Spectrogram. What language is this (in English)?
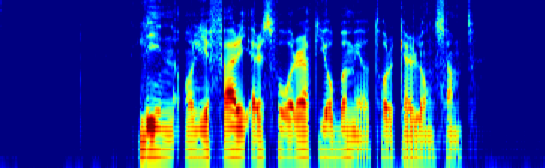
Swedish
